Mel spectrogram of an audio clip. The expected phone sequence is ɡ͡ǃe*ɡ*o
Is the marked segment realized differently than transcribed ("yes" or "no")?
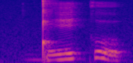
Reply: yes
